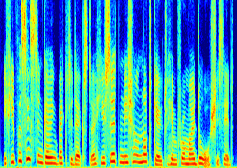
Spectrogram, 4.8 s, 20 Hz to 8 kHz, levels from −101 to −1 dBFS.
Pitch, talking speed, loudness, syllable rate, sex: 265 Hz, 255 wpm, -16 LUFS, 5.3 syllables/s, female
